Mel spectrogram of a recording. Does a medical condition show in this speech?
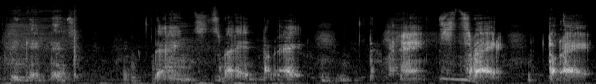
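Yes: laryngectomy; larynx removed by operation, learned to speak with a Logopädin from about 4 weeks after; speaks with air brought back up, counts aloud, has spoken with a microphone in the Rathaus; original laryngeal voice lost, oesophageal voice by bringing air back up.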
